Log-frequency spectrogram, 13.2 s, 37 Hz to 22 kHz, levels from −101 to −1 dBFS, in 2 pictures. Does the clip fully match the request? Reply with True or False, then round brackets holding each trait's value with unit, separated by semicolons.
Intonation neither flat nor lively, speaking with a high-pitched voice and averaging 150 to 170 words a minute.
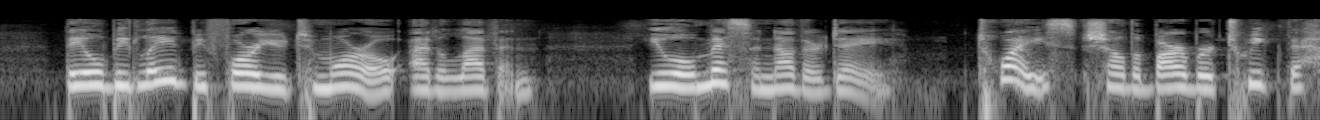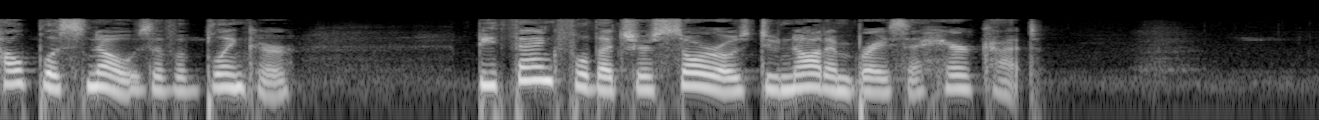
True (3.6 semitones; 205 Hz; 165 wpm)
